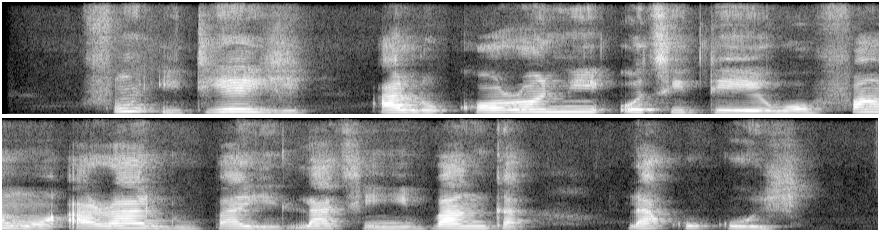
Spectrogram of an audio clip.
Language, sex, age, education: Yoruba, female, 15-29, tertiary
